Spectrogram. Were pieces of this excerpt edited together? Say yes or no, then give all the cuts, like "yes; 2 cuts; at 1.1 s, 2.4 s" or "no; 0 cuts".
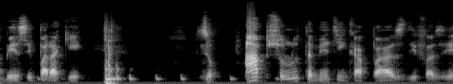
no; 0 cuts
